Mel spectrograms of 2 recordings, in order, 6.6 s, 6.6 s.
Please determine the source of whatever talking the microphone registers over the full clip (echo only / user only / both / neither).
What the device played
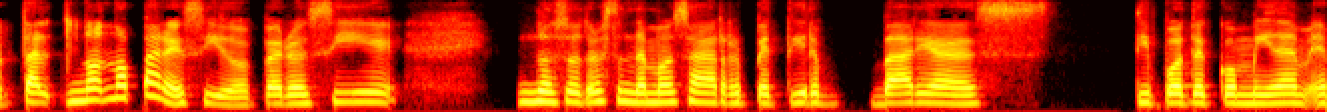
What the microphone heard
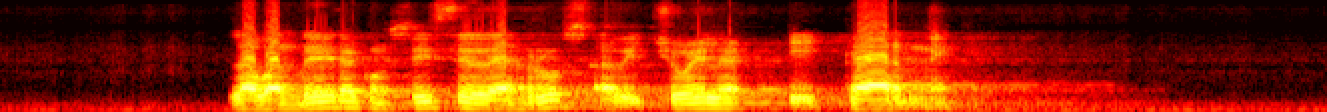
user only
